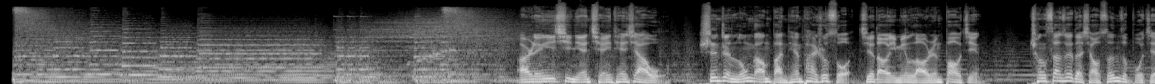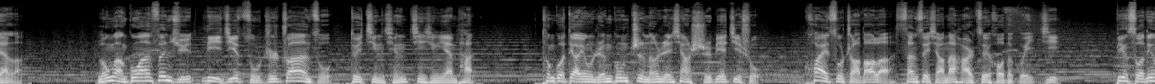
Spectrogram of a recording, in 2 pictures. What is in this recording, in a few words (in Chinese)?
男 新闻 新闻播报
